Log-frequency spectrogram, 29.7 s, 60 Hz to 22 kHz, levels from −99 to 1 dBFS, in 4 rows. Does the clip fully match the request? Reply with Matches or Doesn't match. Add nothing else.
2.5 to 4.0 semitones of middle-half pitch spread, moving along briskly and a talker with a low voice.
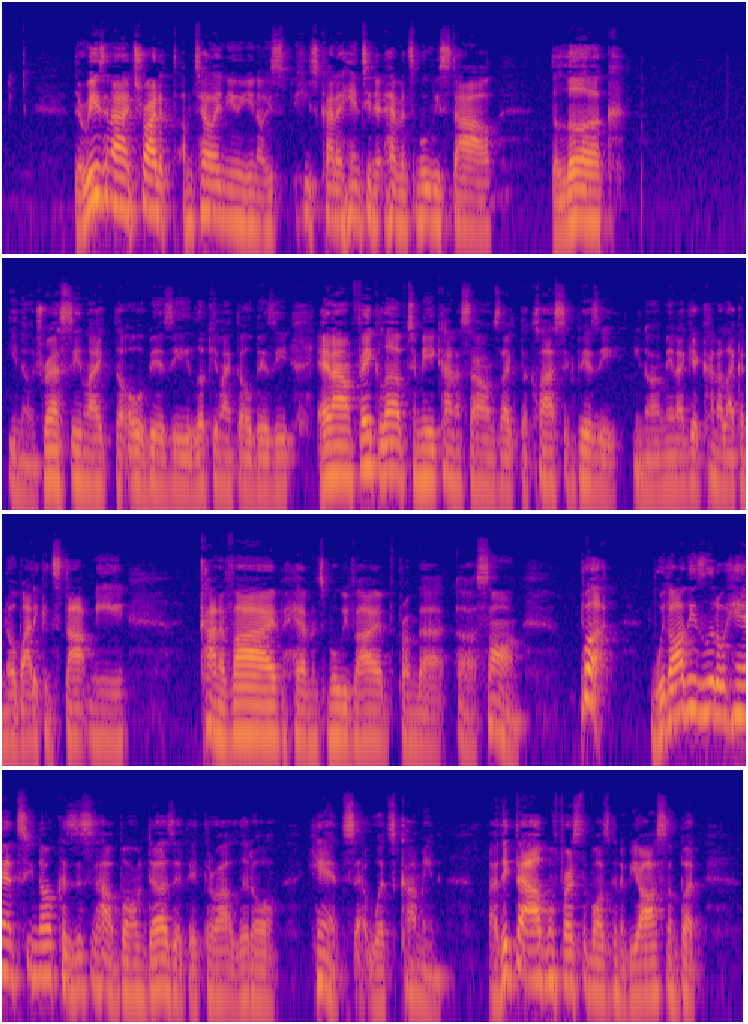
Doesn't match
